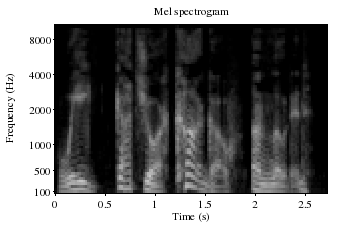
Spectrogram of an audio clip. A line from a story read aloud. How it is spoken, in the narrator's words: he snapped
